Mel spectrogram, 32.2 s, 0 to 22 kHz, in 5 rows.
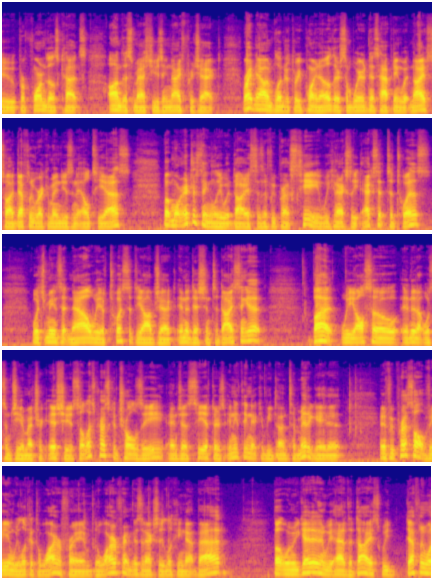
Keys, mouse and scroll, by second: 10.7 scroll up 1, 10.9 t, 11.7 click, 16.8 right click, 17.2 scroll down 1, 17.4 shift+middle click, 17.6-18.1 shift+scroll up 2, 17.8 middle click, 18.6-19.5 scroll down 1, 19.5 middle click, 20.5 ctrl+z, 21.0-24.4 middle drag, 24.4 alt+v, 25.3 click, 25.3 click, 26.0 scroll down 1, 26.2 middle click, 27.4 middle click, 28.1 q, 29.4 click, 30.3-30.9 scroll up 1, 30.9-32.2 middle drag.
